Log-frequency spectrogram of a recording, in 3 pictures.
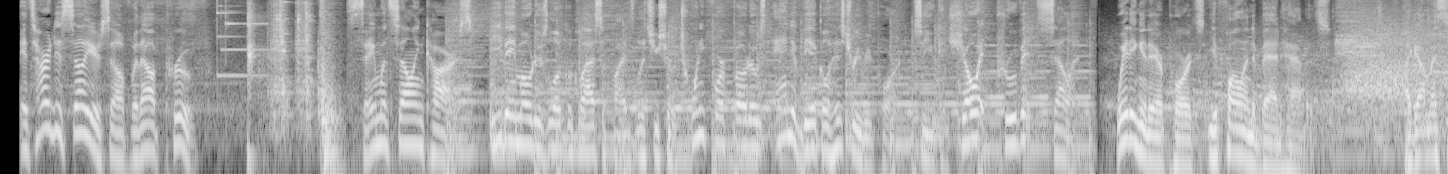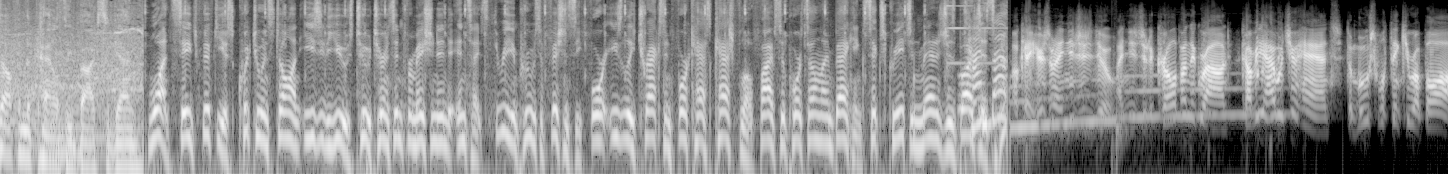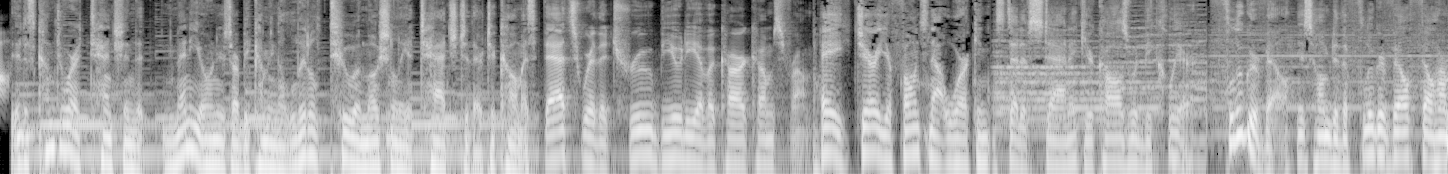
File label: Commercial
